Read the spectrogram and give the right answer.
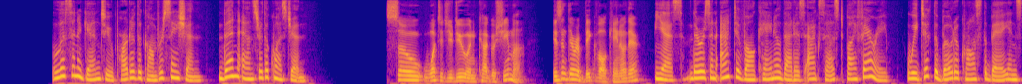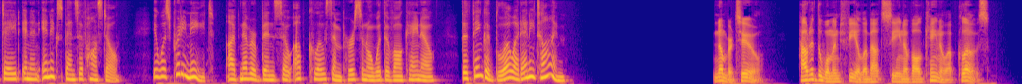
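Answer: She thought it was pretty neat (exciting), as she had never been so close to a volcano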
